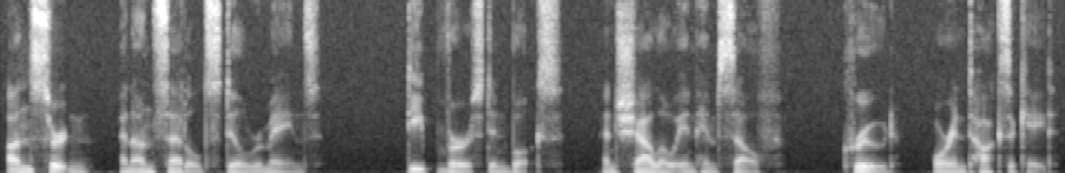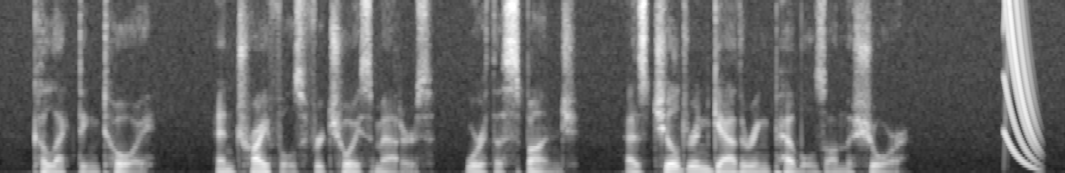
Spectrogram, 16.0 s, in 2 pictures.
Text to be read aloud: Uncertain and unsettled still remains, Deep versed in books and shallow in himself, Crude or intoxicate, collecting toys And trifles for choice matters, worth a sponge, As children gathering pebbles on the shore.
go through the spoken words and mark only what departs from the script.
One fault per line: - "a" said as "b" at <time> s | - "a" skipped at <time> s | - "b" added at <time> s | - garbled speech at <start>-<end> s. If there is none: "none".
- "toys" said as "toy" at 8.7 s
